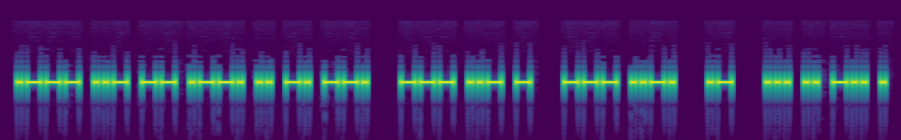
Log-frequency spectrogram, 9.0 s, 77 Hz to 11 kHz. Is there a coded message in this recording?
Yes: Morse code from 0.2 to 8.9 s, heard as a keyed tone, about 25 wpm, 600 Hz. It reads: JUMPING OUT OF A SIDE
